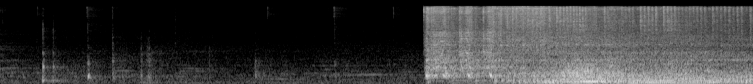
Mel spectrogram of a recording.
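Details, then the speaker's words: Honda motorcycle during an ignition-system check with a peak voltage adapter fitted to the multitester. A few light clicks, then the engine catches at once and settles into a steady, even idle with no misses. "Setelah PVA terpasang, langkah selanjutnya adalah menyalakan mesin. Kita nyalakan dulu mesinnya."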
